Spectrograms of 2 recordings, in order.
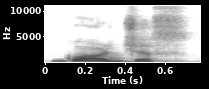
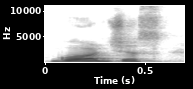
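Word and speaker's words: gorgeous: चलिए अब नंबर 21 जो कि लास्ट है, इसमें क्या है, GEON और GION, इसको आप जन करके पढ़ेंगे, और GEOUS और GIOUS को आप जस करके पढ़ेंगे।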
